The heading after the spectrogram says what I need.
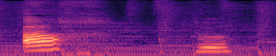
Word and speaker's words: harpe: Plus loin, H et A. A, puisque le H ne se prononce pas. A suivi du R. Cela va donner ar. Ar. P et E. Peu. Donc ce mot, cela va donner harpe.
